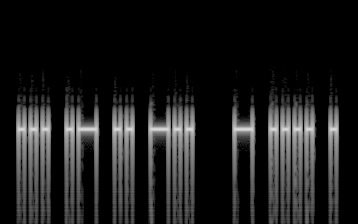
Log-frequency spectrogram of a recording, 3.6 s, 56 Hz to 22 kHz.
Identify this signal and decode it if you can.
Morse code, heard as a keyed tone, about 21 wpm, 700 Hz. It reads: SAID THE
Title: Sentences from Top 1000 Words - Review Part 1 - 20wpm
